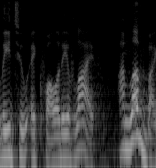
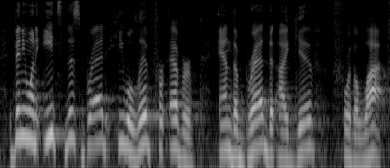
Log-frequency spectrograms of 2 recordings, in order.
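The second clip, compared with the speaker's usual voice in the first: raised, earnest Bible reading; scripture reading; 4 dB louder than usual. Acted. Pastor reading Jesus' words to the church, proclaiming. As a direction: proclaim the verses to the congregation. Reads scripture passage aloud.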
